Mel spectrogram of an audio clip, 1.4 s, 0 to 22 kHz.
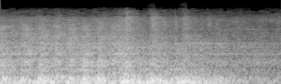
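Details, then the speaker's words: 1999 Johnson 115 two-stroke outboard on a 1999 Wellcraft 190 CCF, first start after about a week unused, throttle about 30–40% with choke on first crank: short low choppy sputter that dies after a second, as expected. "so with the two-stroke you're always going to choke it on the first ignition turn until you hear it's butter it may not start in the first try that's fine"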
